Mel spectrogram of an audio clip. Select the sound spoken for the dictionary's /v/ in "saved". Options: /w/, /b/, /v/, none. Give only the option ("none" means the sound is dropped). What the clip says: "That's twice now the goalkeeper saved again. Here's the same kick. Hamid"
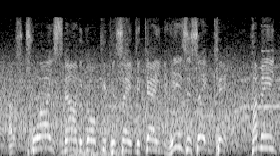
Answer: none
